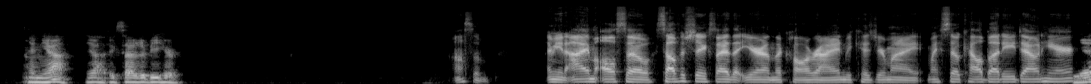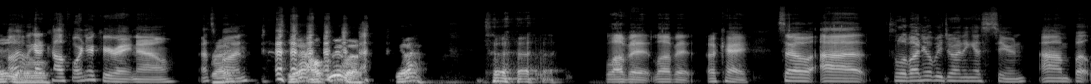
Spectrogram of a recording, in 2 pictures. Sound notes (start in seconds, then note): 13.0 laughs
